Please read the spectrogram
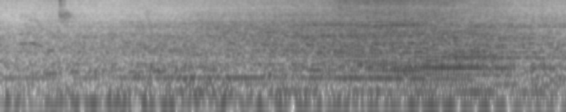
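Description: Street traffic: a motor vehicle passing on the road, its engine hum and tyre noise swelling to a peak about three seconds in and then easing off.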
